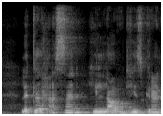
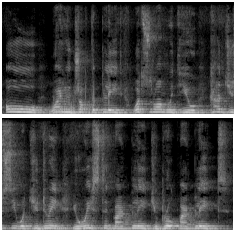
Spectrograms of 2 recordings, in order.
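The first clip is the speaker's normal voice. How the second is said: mock scolding shout; 6 semitones higher than usual. Mommy scolding grandfather over the broken plate, mock shout. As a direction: play the cross mommy scolding, storytelling style. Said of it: "she was shouting the grandfather".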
